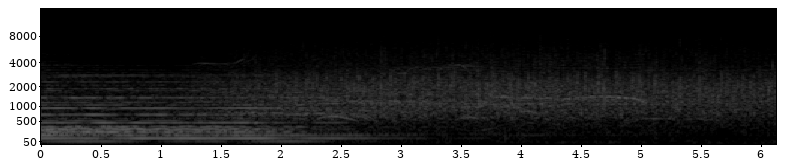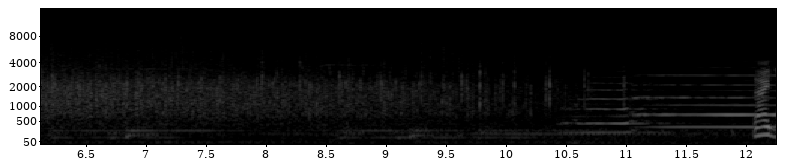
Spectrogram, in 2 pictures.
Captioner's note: applause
